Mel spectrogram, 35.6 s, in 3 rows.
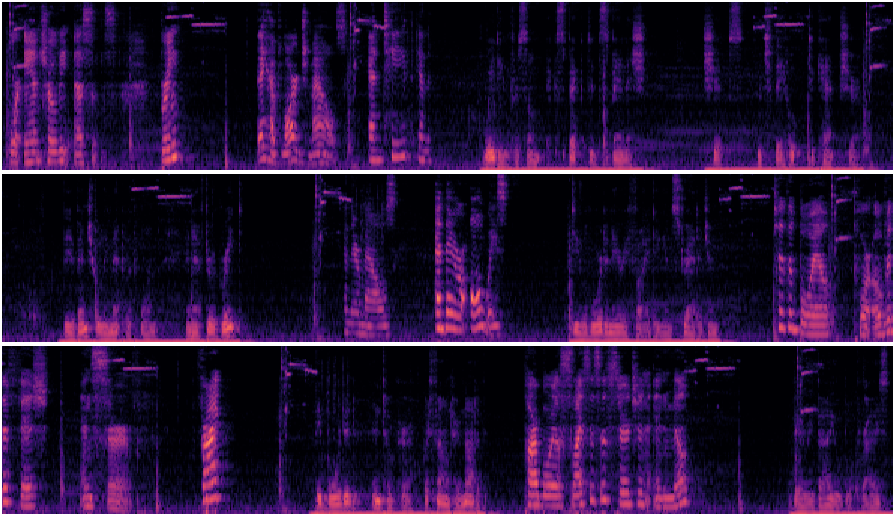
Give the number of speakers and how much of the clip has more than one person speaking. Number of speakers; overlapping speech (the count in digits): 3, no overlap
